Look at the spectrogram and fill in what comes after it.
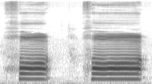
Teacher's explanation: Green colour اس قاعدے میں اس چیز کی نشاندہی کرتا ہے کہ یہ حروف موٹے کر کے پڑھے جاتے ہیں۔ خا کو موٹا کر کے پڑھیں گے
